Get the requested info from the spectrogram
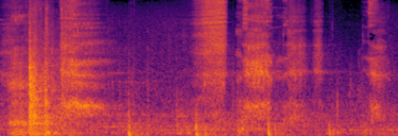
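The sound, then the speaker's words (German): A door bangs shut among several sharp knocks and bursts of rustling, with short thuds spaced through the moment and no one speaking. “Und jetzt raus hier. Schon gut, schon gut. Tür zu.”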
